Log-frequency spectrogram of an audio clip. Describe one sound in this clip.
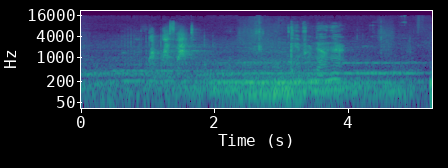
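A young woman asks something in a frightened, hushed voice.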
